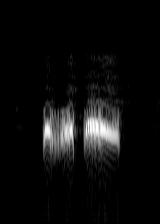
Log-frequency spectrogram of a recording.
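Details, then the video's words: Spotted dove urged to fight in decoy training: one clear hoarse coo of two joined syllables, a short note then a longer, steady, slightly falling one. "chim cu gáy thúc đấu, tiếng chim cu gáy kích bổi rất lẹ nổi, tiếng chim cu gáy luyện mồi hàng ngày"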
